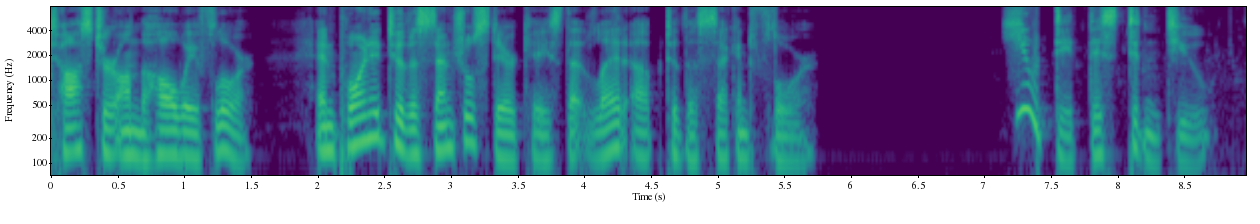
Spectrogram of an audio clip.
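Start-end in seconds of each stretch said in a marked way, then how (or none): 7.1-8.7 swooping, scornful, contemptuous sneer. Reading a woman accusing another character she tossed down, sneering. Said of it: "sneered the woman".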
